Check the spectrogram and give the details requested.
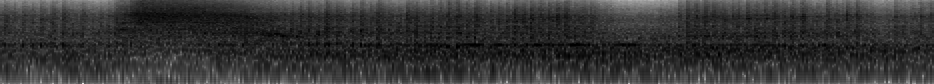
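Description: CSX diesel freight locomotives rolling slowly past at close range, engines running and steel wheels grinding and scraping on the rails, with a faint thin squeal. A sudden loud hiss comes about a second in.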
